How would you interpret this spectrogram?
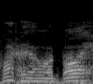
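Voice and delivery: lightly voiced old-school gent; posh 1920s eccentric. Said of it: "nineteen twenties eccentric".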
